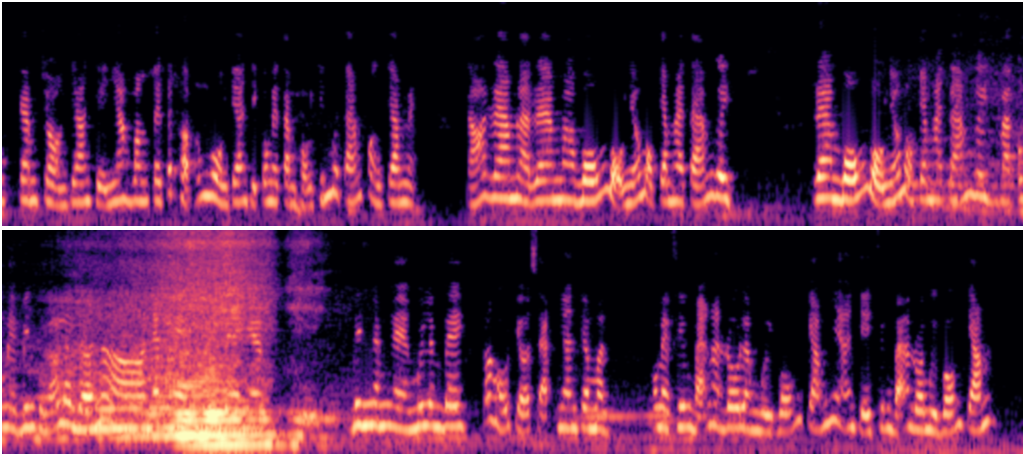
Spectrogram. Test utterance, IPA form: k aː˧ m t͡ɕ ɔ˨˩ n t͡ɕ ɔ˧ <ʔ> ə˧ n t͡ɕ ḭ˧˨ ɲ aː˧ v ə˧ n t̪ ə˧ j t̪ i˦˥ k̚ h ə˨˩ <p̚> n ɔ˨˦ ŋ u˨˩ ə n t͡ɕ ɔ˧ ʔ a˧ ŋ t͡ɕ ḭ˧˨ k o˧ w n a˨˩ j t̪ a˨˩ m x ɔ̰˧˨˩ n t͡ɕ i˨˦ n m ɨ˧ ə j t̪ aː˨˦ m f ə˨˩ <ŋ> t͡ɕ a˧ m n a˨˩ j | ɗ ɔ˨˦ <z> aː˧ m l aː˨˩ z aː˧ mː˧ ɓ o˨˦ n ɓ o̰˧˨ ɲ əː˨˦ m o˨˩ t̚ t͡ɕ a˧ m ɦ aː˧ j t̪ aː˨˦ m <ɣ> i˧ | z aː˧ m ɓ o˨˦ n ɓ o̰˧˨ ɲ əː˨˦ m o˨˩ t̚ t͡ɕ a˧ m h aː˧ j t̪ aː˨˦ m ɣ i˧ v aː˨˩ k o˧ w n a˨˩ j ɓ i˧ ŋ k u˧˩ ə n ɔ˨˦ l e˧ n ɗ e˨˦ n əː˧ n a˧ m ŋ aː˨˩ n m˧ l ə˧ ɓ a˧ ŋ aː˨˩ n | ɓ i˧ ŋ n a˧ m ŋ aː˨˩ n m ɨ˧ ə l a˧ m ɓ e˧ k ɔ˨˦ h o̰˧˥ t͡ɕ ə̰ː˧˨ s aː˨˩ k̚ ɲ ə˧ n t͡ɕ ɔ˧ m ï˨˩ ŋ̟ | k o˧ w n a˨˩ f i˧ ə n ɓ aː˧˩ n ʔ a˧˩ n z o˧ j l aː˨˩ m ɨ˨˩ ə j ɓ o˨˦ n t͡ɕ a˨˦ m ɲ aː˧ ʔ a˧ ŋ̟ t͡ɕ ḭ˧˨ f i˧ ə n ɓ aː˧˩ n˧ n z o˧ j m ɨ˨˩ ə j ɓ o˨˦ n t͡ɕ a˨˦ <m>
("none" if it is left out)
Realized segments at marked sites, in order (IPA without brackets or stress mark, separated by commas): ʔ, p̚, n, z, ɣ, m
